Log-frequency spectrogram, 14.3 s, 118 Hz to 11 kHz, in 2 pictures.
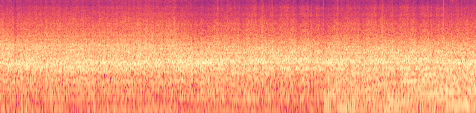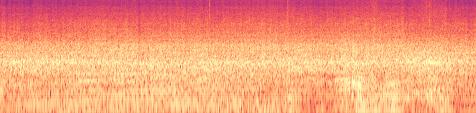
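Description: Audi S4 Avant's 3.0-litre V6 engine running as the car is driven: steady at first, then climbing in pitch from about five seconds in, with a drop and climb again near the end.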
